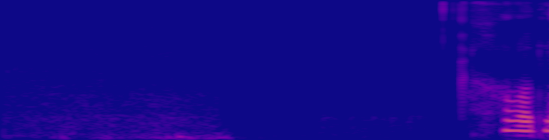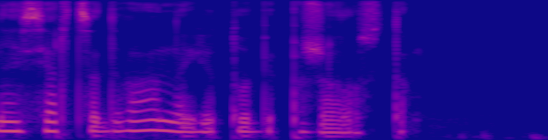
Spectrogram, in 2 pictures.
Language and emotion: Russian, neutral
